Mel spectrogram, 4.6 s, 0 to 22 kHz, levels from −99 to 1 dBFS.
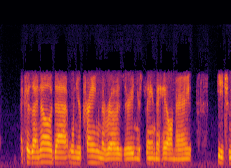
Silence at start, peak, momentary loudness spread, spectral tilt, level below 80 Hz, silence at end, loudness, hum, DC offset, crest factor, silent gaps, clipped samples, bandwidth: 0.4 s; -4 dBFS; 6 LU; -7.5 dB/octave; -58 dBFS; 0 s; -20 LUFS; none; under 0.1%; 16 dB; none; under 0.1%; 4 kHz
